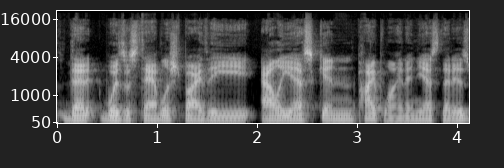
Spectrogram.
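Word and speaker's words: Alyeska: fund in Alaska that was established by the alieskin pipeline and yes that is pronounced correctly that um each he each resident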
